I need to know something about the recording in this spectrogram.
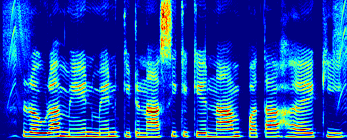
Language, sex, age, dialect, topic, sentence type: Magahi, male, 36-40, Western, agriculture, statement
